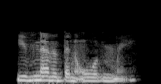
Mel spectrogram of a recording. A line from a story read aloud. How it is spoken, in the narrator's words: Jay said, his voice very quiet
